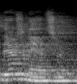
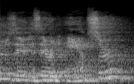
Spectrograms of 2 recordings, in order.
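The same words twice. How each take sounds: First: Low, settled statement closing on "answer"; retold firm statement. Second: "answer" lifted in a rising question; retold questioning. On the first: Interviewer answering the new hire, firm low "answer". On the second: New hire asking his interviewer, questioning rise on "answer". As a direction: ask it tentatively, stumbling on "is there", rising on "answer".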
